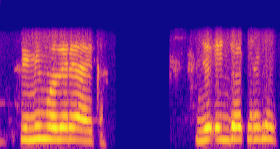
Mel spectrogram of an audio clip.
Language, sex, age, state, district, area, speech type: Marathi, female, 30-45, Maharashtra, Thane, urban, conversation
